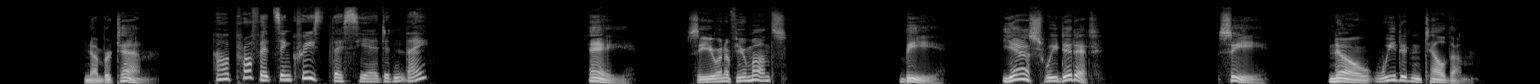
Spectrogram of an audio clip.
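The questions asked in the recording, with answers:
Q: Our profits increased this year, didn't they?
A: B: Yes, we did it.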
